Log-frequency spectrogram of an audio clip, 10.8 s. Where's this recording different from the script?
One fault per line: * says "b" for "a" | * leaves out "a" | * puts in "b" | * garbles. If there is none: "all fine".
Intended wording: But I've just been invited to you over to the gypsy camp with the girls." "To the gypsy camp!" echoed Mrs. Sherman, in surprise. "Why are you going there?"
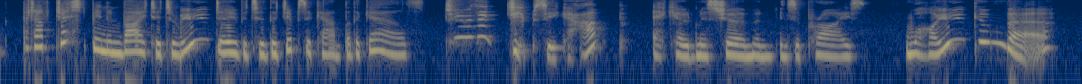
all fine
